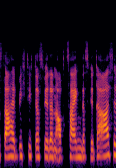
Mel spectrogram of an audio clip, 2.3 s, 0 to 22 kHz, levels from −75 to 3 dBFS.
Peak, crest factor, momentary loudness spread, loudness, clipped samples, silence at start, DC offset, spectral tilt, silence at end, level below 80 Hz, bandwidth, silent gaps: 0 dBFS; 18 dB; 8 LU; -19 LUFS; under 0.1%; 0.1 s; under 0.1%; -4.5 dB/octave; 0 s; -72 dBFS; 9.2 kHz; none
